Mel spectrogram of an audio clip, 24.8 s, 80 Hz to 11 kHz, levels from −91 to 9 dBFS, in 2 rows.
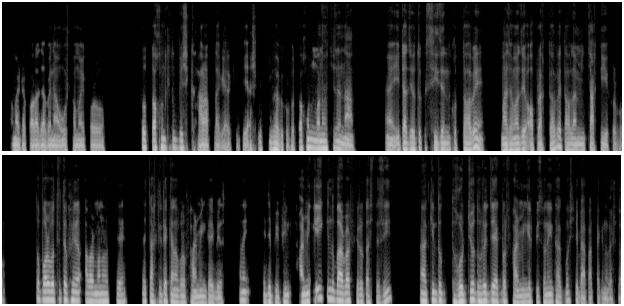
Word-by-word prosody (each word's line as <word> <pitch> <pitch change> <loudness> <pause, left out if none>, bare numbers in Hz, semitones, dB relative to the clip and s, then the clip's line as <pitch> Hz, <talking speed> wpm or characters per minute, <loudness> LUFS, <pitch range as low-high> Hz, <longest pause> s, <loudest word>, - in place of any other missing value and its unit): সময়টা 90 0 0
করা 85 0 +1
যাবে 85 0 0
না - - +1
ও - - -2 0.2
সময় 85 -1 -1
করো। 80 -1 -2 0.8
তো 130 - +3 0.2
তখন 125 +3 +4
কিন্তু 130 +1 -5
বেশ 120 -1 +1 0.2
খারাপ 85 -2 0
লাগে 80 -3 -5
আরকি, - - -9
যে - - -4
আসলে 110 +2 -7
কিভাবে 105 -3 +4
করব। - - -8 0.2
তখন 125 +3 +3
মনে 120 0 +6
হচ্ছে 120 +1 -2
যে 110 - +4
না 90 - +2 0.8
আ - - +1 0.2
এটা 105 +2 +3
যেহেতু 105 +1 +1 0.2
সিজন 105 -1 +2
করতে 105 +1 -7
হবে, 135 +9 +5 0.5
মাঝে, 95 +1 +3
মাঝে 100 +2 +2
অফ 95 - -2
রাখতে 95 - -6
হবে 130 +8 +2
তাহলে 95 0 +1
আমি 95 0 +1 0.2
চাকরিই 95 -2 -2
করব। - - -10 0.7
তো - - -3
পরবর্তীতে 145 0 +4
ফি 140 - +3 0.2
আবার 125 0 +3
মনে 125 0 +4
হচ্ছে, 120 -1 -3 0.4
যে 120 - 0
চাকরিটা 115 +1 0
কেন 110 -2 +2
করবো 100 -1 -1
ফার্মিং 100 +1 +1
টাই 100 -1 0
বেস্ট। 90 0 -4 0.2
মানে 140 0 +1 0.4
এই - - +1
যে 120 - +5
বিভিন্ন 110 +4 0 0.2
ফার্মিং-এই 125 +10 +2
কিন্তু 160 -2 +2
বারবার 130 0 +5
ফেরত 115 -2 -2
আসতেছি। 100 +5 -4 0.7
আ - - +3 0.2
কিন্তু 140 0 +2 0.3
ধৈর্য 120 +4 +4 0.2
ধরে 125 +1 +5
যে 130 - +2
একবার 120 +1 -3
ফার্মিং 105 0 +1
এর 110 - -1
পেছনেই 115 +2 -1
থাকবো 100 +5 -4
সে - - -10
ব্যাপারটা 85 0 -5
কিন্তু 85 -2 -6
আসলে 85 - -11
105 Hz, 180 wpm, -23 LUFS, 95-125 Hz, 0.8 s, মনে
